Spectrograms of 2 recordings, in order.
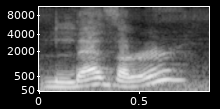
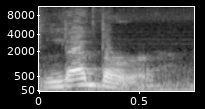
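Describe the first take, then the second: First: "leather" with buzzing TH; tongue out and humming mid "leather"; voiced TH. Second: "leather" as "ledder"; hard D in "leather". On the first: Teacher correcting learners, "leather" with voiced TH. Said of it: "but leather". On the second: Teacher showing learners the mistake, "leather" with D. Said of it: "not leather". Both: Shown as a demonstration.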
